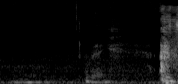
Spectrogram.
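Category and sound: human body sound, sneeze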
